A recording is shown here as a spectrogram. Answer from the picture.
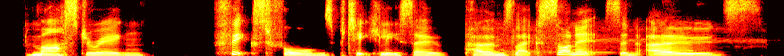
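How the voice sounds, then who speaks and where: Against a quiet background, a woman speaks at a fairly slow pace in a fairly low pitch with ordinary pitch variation. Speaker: poet. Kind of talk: radio interview.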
